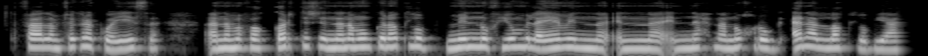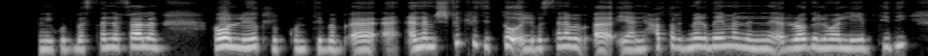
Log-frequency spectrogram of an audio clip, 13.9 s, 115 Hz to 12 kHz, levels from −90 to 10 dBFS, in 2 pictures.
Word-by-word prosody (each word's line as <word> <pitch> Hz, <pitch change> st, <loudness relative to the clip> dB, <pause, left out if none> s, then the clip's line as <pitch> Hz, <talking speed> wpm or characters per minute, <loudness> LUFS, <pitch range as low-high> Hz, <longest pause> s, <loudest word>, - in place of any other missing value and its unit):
فعلًا 235 Hz, -2 st, +2 dB
فكرة 245 Hz, +3 st, 0 dB
كويسة، 225 Hz, -1 st, -2 dB, 0.4 s
أنا 220 Hz, +2 st, +3 dB
ما 235 Hz, +1 st, +3 dB
فكّرتش 245 Hz, +3 st, -1 dB
إن 235 Hz, -1 st, +3 dB
أنا 240 Hz, +1 st, +3 dB
ممكن 250 Hz, +1 st, +2 dB
أطلُب 255 Hz, -1 st, -1 dB
منّه 245 Hz, +3 st, +3 dB
في 240 Hz, 0 st, -7 dB
يوم 245 Hz, 0 st, +2 dB
من 250 Hz, -, 0 dB
الأيام 225 Hz, +1 st, +2 dB
إن 230 Hz, -2 st, +1 dB
إن 215 Hz, +1 st, -2 dB
إن 215 Hz, +2 st, -2 dB
إحنا 235 Hz, 0 st, -4 dB
نخرُج، 230 Hz, -1 st, -1 dB
أنا 255 Hz, +3 st, +3 dB
اللي 230 Hz, -1 st, +1 dB
أطلُب 220 Hz, -3 st, -7 dB
يعني، 200 Hz, -1 st, -3 dB, 0.6 s
كنت 220 Hz, 0 st, -6 dB
باستنّى 235 Hz, +3 st, -2 dB
فعلًا 250 Hz, -1 st, +3 dB, 0.4 s
هو 260 Hz, +2 st, +11 dB
اللي 245 Hz, -2 st, +3 dB
يطلُب، 240 Hz, -4 st, -1 dB
كنت 210 Hz, 0 st, -5 dB
بابقى 210 Hz, -2 st, -2 dB, 0.2 s
أ -, -, -4 dB
أنا 240 Hz, +4 st, +4 dB
مش 255 Hz, -1 st, -3 dB
فكرة 345 Hz, -2 st, -6 dB
التُقْل، 245 Hz, -3 st, +2 dB
بس 220 Hz, +2 st, -7 dB
أنا 260 Hz, 0 st, +1 dB
بابقى 250 Hz, -2 st, +2 dB
يعني 200 Hz, +1 st, -4 dB
حاطّة 250 Hz, +2 st, -4 dB
في -, -, -5 dB
دماغي 255 Hz, +2 st, +1 dB
دايمًا 260 Hz, +1 st, +1 dB
إن 225 Hz, -4 st, -2 dB
الراجل 235 Hz, +4 st, +1 dB
هو 235 Hz, -, +1 dB
اللي 225 Hz, -1 st, 0 dB
يبتدي، 255 Hz, +6 st, -5 dB
235 Hz, 215 wpm, -22 LUFS, 220-250 Hz, 0.6 s, هو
